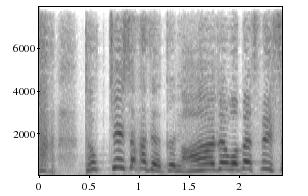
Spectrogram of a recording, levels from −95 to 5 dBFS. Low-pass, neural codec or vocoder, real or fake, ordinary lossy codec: none; codec, 16 kHz, 0.5 kbps, FunCodec, trained on Chinese and English, 25 frames a second; fake; none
